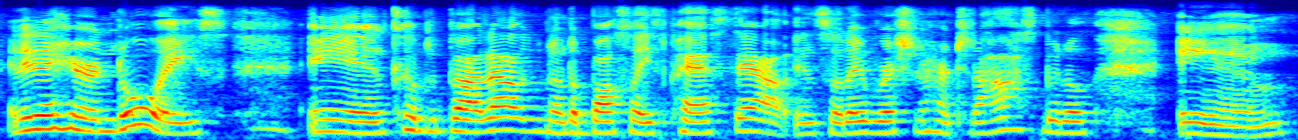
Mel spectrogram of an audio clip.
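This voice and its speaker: A woman's voice: medium pitch, fairly quick. A woman casually recapping a drama episode in a rambling way, with plenty of fillers. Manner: rambling, many fillers, acts out the characters' lines. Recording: dull lo-fi recording.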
